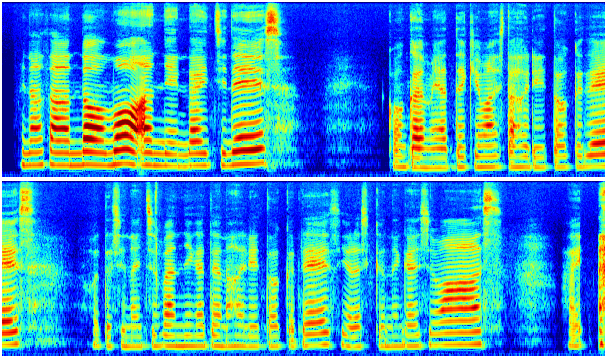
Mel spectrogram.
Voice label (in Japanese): フリートーク音声; 銀髪転校生姉妹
